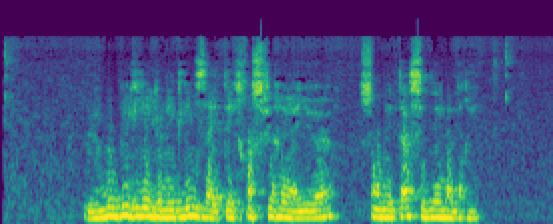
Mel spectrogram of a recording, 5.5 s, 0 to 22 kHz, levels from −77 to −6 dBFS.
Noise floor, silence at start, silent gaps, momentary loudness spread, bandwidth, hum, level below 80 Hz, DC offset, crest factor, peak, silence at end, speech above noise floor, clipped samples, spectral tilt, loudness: -37 dBFS; 0.05 s; none; 8 LU; 11.5 kHz; none; -40 dBFS; under 0.1%; 10 dB; 0 dBFS; 0.45 s; 30 dB; under 0.1%; -6 dB/octave; -8 LUFS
